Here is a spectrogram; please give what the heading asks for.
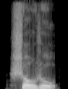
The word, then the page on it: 收入: shōu rù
